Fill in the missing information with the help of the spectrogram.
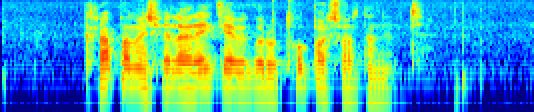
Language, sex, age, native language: Icelandic, male, 40-49, Icelandic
